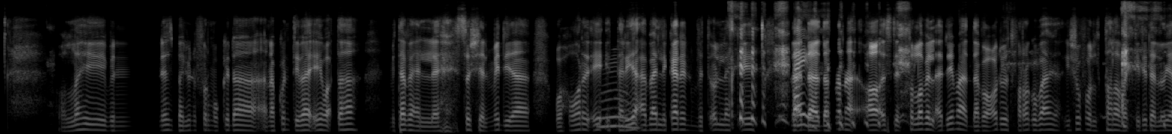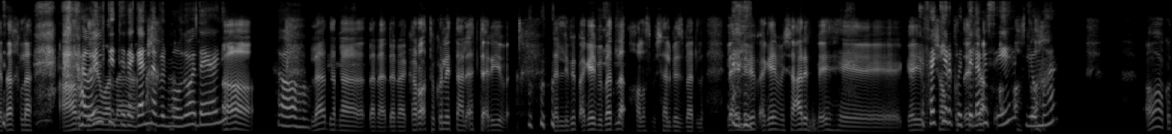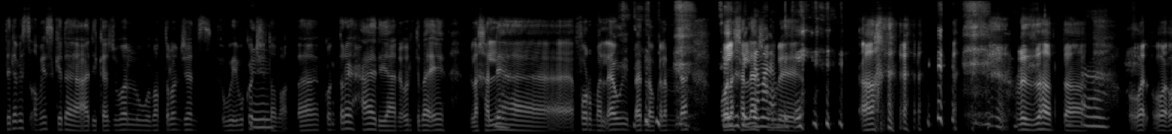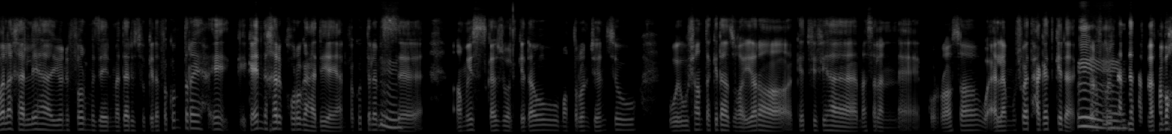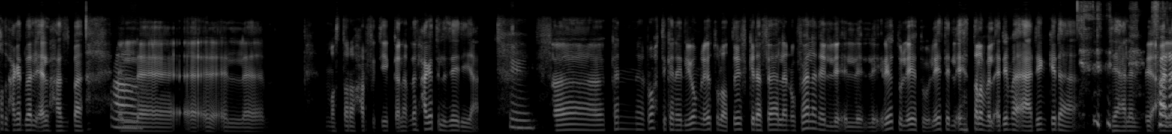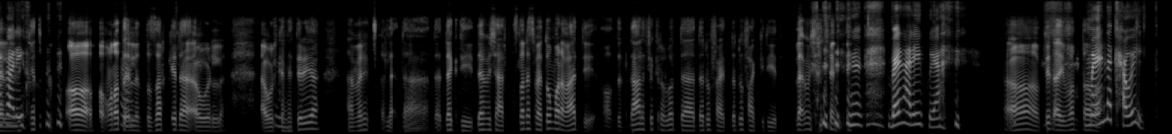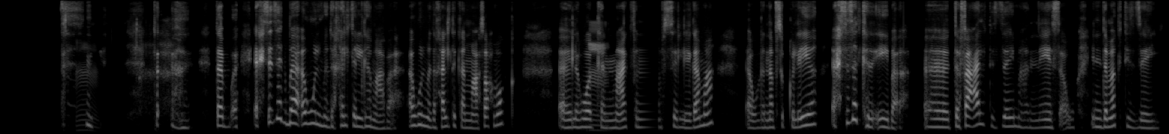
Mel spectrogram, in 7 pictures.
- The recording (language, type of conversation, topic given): Arabic, podcast, تحب تحكيلنا عن أول يوم ليك في الجامعة ولا في الثانوية كان عامل إزاي؟
- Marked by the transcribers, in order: other background noise; in English: "للuniform"; laughing while speaking: "متابع"; in English: "الsocial media"; tsk; laugh; laugh; laugh; laughing while speaking: "آه"; tsk; laugh; laugh; laughing while speaking: "لأ خ أصل"; in English: "casual"; other noise; in English: "formal"; laugh; laugh; laugh; in English: "uniform"; in English: "casual"; tapping; laughing while speaking: "الإيه"; in English: "البنشات"; laugh; laughing while speaking: "بيتفرجوا عليكم آه"; in English: "الcafetaria"; tsk; laugh; chuckle; unintelligible speech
